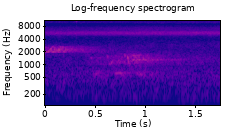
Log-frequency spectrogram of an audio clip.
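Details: Crickets in the Fogg Dam wetland conservation area near Darwin, Australia, at about 8:55 in the morning and around 31°C, give a steady, high, shimmering drone on two even tones, with faint bird notes underneath.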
